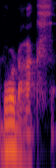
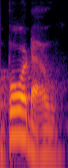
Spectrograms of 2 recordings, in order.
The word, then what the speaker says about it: Bordeaux: I was given the pronunciation of Bordox. Oh, sure. Oh, not a paper airplane or a Tonka. Oh, Bordeaux.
